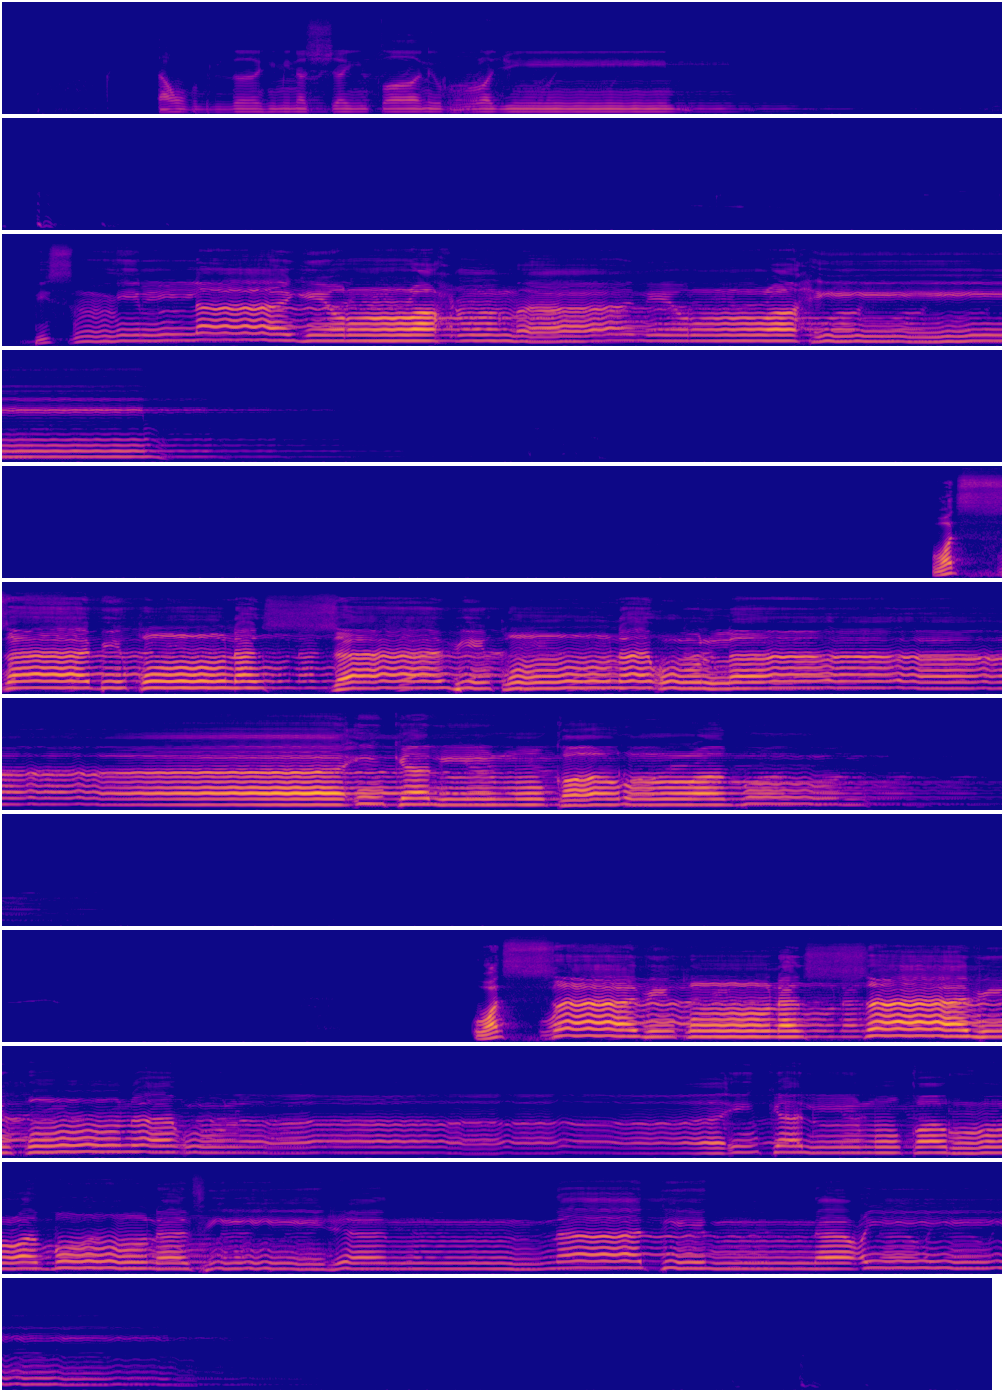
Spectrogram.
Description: قرائت قرآن کریم
مراسم سوگواری شهادت حضرت زینب سلام الله علیها
سبک اثــر قرائت قرآن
